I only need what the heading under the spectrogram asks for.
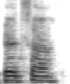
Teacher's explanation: I said better, but I emphasized both syllables better. So we can have this understanding of the fact that these are two syllables.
